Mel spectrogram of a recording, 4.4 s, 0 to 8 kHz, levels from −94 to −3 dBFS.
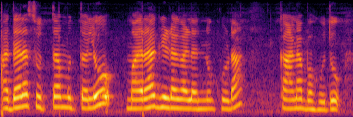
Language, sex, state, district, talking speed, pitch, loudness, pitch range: Kannada, female, Karnataka, Bangalore, 80 wpm, 235 Hz, -16 LUFS, 225-260 Hz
